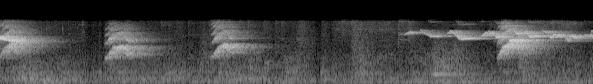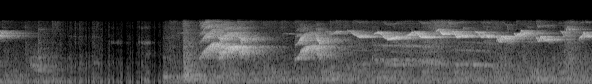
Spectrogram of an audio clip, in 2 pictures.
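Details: Ultramarine grosbeak (Cyanoloxia brissonii), song.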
